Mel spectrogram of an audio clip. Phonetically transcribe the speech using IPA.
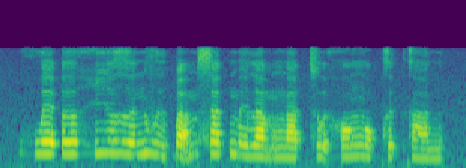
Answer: hwɛ˧ʔəː˧ hi˧ə̯ɣə˨˦n vɨ˧˩ɓa̰˧˥msa˦˥t̚ mɛ̤˨˩ la̰˧˨m ŋa˨˩t̚ sṵ˧˨ə̯hɔ˨˦ ŋɔ˨˩p̚xə˦˥t̚ ka̤˨˩n

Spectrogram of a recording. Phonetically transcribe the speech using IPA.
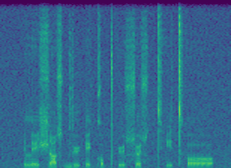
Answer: leʃɑɬɡʉ ʔeɡɔpʰʉɬɵɬ tʰitʰɔ

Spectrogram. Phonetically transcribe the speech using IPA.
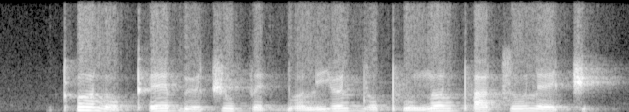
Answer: kʼɤ˥lo˩ kʼe˧˥ɓʉ˩˧t͡ʃu˧pe˩ ɡ͡bɤ˩˧l jʏ˧˥ldo˩˧ pʼu˩nɤ˥lpʼa˧ t͡su˧˥le˧t͡ʃ

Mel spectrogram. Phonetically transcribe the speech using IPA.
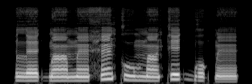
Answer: lɛ˧ɡ͡bã˧mɛ̃˧ hɛ̃˦ku˧mã˧ke˦ ɡ͡bo˦˨k͡pɛ̃˧

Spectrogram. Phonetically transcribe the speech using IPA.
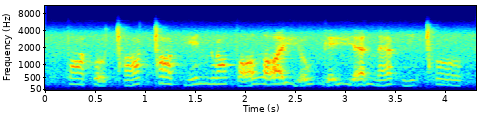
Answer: tˤo˨xo̰˨ǀʰɒ˩˥ ǀɒ˦˨pʲe˩˥ nu˧˥ tˤḛ˩˥ ðˤæ̰˧˥vʲo̰˩˥wɡḛ˩˥ vʲæ̰˧˥næ˩˥ pi˩˥ǀʰo˦˨

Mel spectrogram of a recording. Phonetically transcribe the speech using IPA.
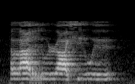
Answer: lˠɑru ɹɑ xʲɯ wø

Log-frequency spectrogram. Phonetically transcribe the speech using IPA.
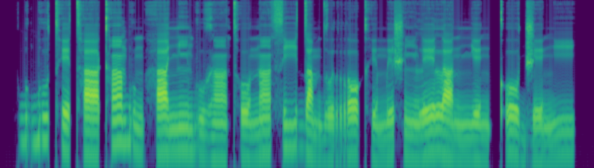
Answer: ɡʷɪ˦ɡ͡buː˦tʰe˨ tʰaː˨kʰã˦bu˨ŋ ha˦ɲĩ˦bu˨ ɣã˨tʰo˨nã˦ siː˦ da˨mdʊ˨ rɔ˦˨kʰɪ˨mɪ˦ ʃĩ˨le˦ la˨nɲe˨ŋkʼo˦˨d͡ʒe˨ ŋi˦

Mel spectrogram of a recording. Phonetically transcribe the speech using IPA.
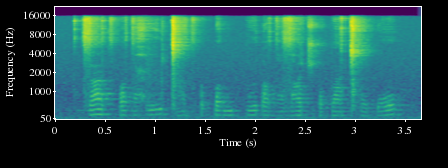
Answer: d͡zat͡sʼʌ dˤeħvuɡ͡ǀa t͡sʼʌk͡pʌŋ͡mɯ pɯɗe dˤʌzˤat͡ʃʔʌp aǀʰo ɓo

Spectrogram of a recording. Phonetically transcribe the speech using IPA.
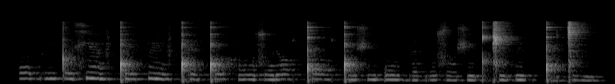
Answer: ɔbʏŋtɤxʲɛ̃v ǃepẽv ǃʰɛǃɤhɔ̃ soɾʲɔ ǃɔ ǃɤʃĩʔol bɛbosɤʃẽt ǁɛ̃pẽk ɡ͡ǃɔ̃ǀiŋ

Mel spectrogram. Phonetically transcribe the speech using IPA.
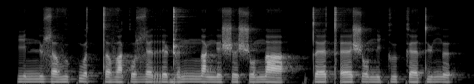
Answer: inːyɮɐvɯ kʷɐtːɐvako ɮɛreɖɘ nːaŋeʃɘ ʃo n̪a | t̪ɛ tʼɛʃo n̪ikɯ kɛ t̪yŋɘ

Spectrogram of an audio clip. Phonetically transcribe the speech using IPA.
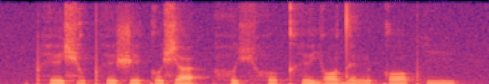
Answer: pʰeɕupʰe ʃekoɕa | hʊçho kʰɪ jɔdɛnʊ kɔ pʰi

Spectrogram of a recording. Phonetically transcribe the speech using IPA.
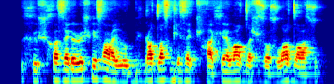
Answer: xʲu˩ʃxʌ˧z ɛ˧ɾʲʌ˧ɭɨ˥ʃ ɾʲɨ˥z ʕi˩lu˩bʲʌ˧ɡe˥ dˤu˥zɡi˧z ɛ˩t͡ʃʰa˩xʲa˧wi˧ dˤi˩ʃzo˩z lˠo˥dˤu˩z

